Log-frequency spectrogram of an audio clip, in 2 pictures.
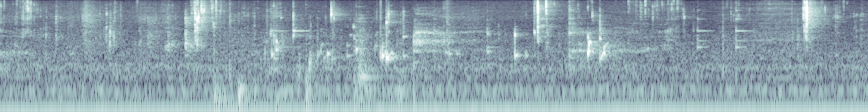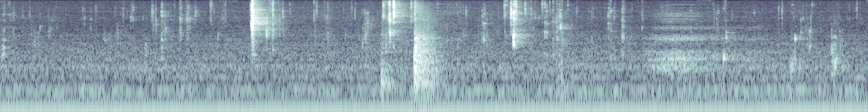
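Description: Chewing and wet mouth sounds of soft egg tart being eaten, with sips of a milky coffee through a straw. Small scattered clicks run throughout, with two sharper ones about five and a half and six and a half seconds in, over a steady low hum.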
